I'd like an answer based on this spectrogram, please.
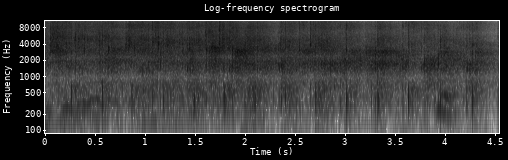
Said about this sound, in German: aber ich mag trotzdem applaudieren, weil es mega cool ist für das Engagement, was es hier in dieser Region gibt. Können wir zusammen klatschen?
